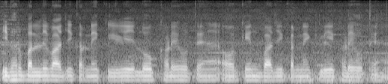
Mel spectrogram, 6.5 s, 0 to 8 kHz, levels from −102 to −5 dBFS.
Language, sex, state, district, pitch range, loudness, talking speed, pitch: Hindi, male, Madhya Pradesh, Katni, 95-100 Hz, -20 LUFS, 155 wpm, 95 Hz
